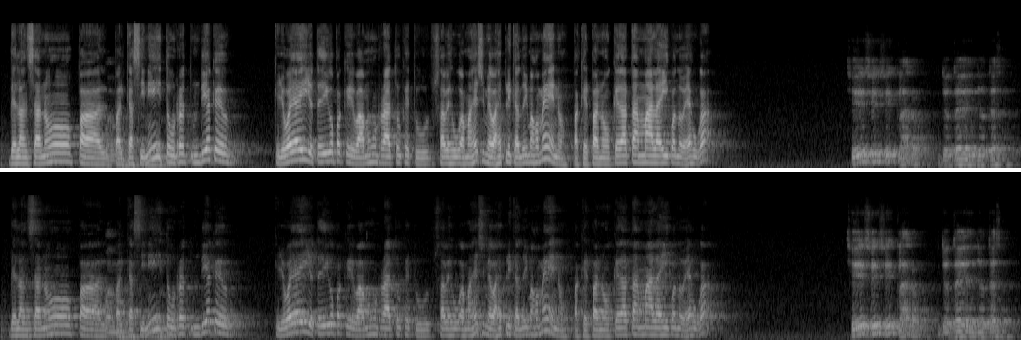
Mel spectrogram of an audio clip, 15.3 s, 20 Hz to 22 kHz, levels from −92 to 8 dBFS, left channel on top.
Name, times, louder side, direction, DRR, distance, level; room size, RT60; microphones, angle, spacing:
voice 1, 0.1-3.6 4.1-10.7, left 8 dB, 70° left, 0.4 m, -31 dB
voice 2, 1.6-2.5 12.7-15.0, equal, 80° right, 1.5 m, -41 dB
7.8 x 6.6 x 6.7 m
head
